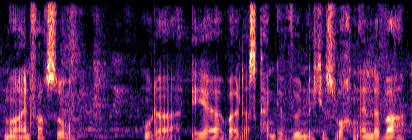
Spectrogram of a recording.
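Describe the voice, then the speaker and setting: A man's voice: fairly low pitch, gravelly, a little mellow. A man narrating a radio play in a literary, restrained and introspective way, with music behind him. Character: restrained, introspective male narrator of a crime novel.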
